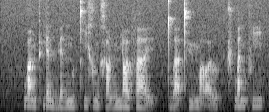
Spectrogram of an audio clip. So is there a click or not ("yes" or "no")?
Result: no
